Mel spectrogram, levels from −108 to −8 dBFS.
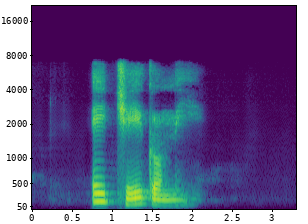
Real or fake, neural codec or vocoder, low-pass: fake; codec, 24 kHz, 0.5 kbps, DualCodec; 7.2 kHz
